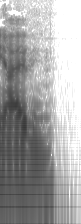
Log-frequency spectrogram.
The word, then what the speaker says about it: Iovine: Yeah, Jimmy Iovine.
